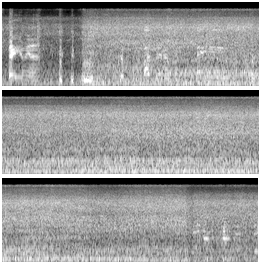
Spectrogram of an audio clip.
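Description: Water rushes loudly nearby.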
